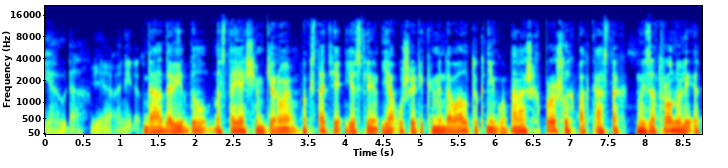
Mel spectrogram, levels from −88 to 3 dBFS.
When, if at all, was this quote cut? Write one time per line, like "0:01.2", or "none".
0:04.0
0:06.2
